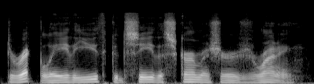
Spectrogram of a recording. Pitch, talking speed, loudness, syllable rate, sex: 100 Hz, 155 wpm, -19 LUFS, 4.5 syllables/s, male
